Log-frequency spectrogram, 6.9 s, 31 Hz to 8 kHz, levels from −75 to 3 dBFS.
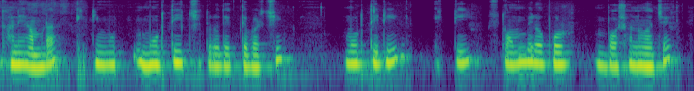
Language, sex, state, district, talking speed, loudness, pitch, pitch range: Bengali, male, West Bengal, Jalpaiguri, 120 wpm, -16 LUFS, 165 Hz, 150-180 Hz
